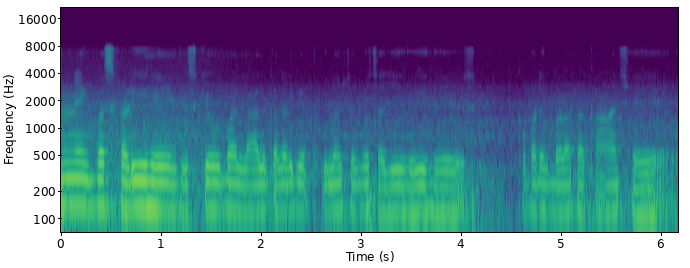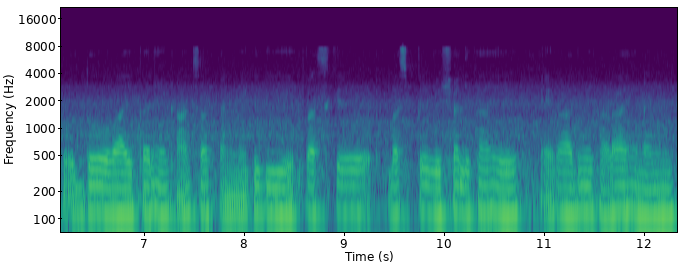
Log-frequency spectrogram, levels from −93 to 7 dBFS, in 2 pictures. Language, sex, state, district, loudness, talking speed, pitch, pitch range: Hindi, male, Jharkhand, Jamtara, -27 LUFS, 205 wpm, 115 Hz, 110-120 Hz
